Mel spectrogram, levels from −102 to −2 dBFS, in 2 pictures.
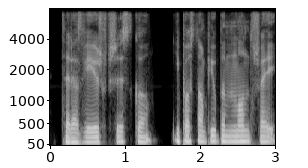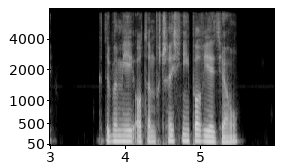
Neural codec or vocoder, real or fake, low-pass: codec, 16 kHz, 2 kbps, X-Codec, HuBERT features, trained on LibriSpeech; fake; 7.2 kHz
